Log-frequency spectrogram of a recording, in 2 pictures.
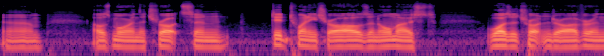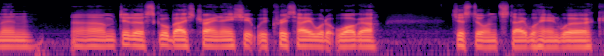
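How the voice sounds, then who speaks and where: In a rural Australian accent, a man speaks at a fairly low pitch with monotone, flat intonation. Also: moderate pace. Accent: country Australian twang. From Australia, rural New South Wales (Young, Southwest Slopes). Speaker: jockey. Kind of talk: interview.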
